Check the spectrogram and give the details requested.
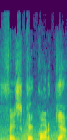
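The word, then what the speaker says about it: Feskekôrka: comencé a buscar los nombres y su correcta pronunciación en google así que aquí va este lugar se llama fish que coria y es un mercado de pescado y de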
